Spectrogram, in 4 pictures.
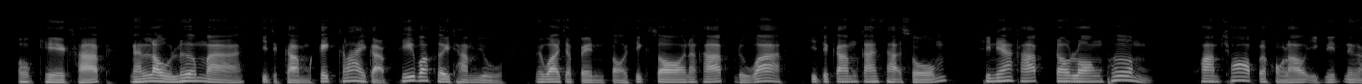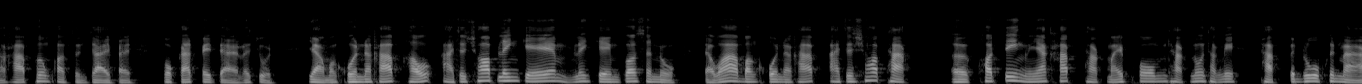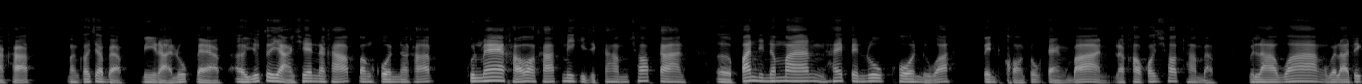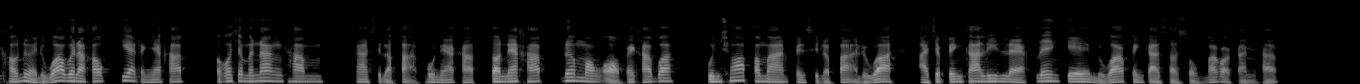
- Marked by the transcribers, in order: other background noise
- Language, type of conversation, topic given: Thai, advice, ฉันจะเริ่มค้นหาความชอบส่วนตัวของตัวเองได้อย่างไร?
